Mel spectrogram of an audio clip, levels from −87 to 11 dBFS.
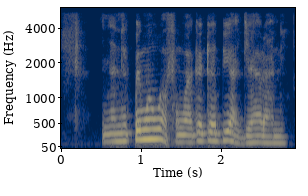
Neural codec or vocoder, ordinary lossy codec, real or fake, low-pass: codec, 44.1 kHz, 7.8 kbps, Pupu-Codec; none; fake; 5.4 kHz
